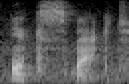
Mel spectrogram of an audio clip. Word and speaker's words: expect: So we have to be careful with the pronunciation, expect, right? Can you say that again? Expect, right? So I have to hear that C, expect, the X and the C, expect, okay?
